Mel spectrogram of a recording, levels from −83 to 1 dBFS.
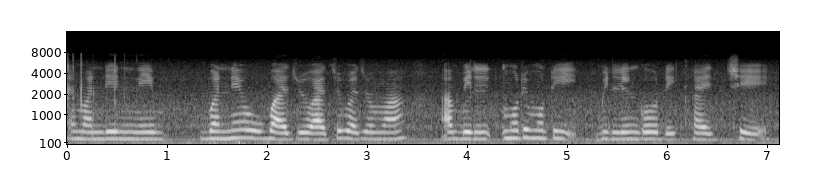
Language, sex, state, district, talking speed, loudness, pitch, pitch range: Gujarati, female, Gujarat, Valsad, 85 wpm, -19 LUFS, 225 Hz, 220-235 Hz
